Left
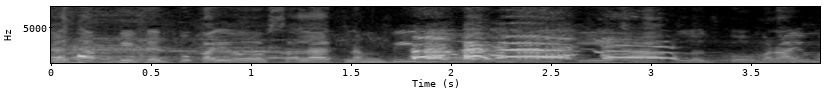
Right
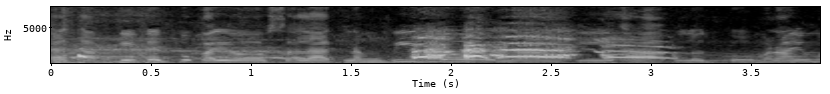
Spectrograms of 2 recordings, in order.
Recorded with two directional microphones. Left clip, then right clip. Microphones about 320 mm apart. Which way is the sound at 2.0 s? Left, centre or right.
Left.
